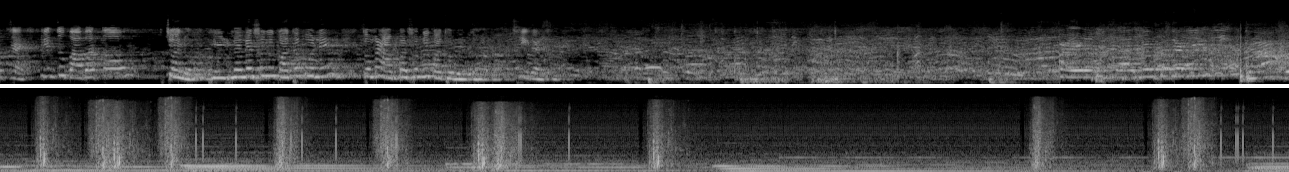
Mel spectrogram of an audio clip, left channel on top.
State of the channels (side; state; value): both; different; correlation 0.00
